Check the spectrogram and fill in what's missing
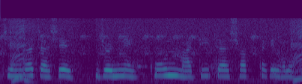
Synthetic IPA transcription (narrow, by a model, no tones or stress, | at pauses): d͡ʑiŋɡat͡ɕaɕeɾ | d͡ʑonːekunmaʈiʈaʃɔb̚t̪akibʱalɔ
